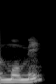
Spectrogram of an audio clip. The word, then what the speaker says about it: Maumet: C'est, comme mon prénom, point Momet. C'est mon nom, ça s'écrit M-A-U-M-E-T, comme Thierry.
